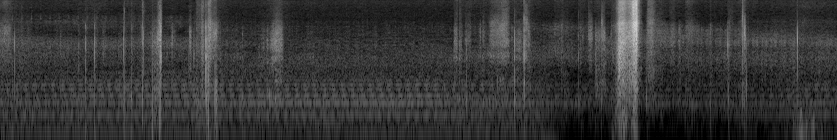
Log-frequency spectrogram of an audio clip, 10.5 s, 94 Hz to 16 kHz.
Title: 2023 Lasko Wind Storm pedestal fan is making a buzzing noise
